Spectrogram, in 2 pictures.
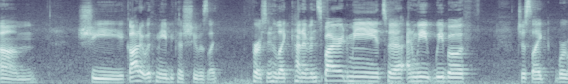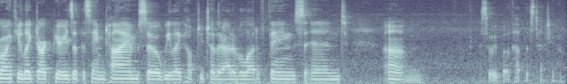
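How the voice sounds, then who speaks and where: The speaker is loud, keeping a moderate pace and fairly even intonation. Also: woman, very deep, low pitch for a woman. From Costa Rica. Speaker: photographer. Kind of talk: interview. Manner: casual, halting with fillers.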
